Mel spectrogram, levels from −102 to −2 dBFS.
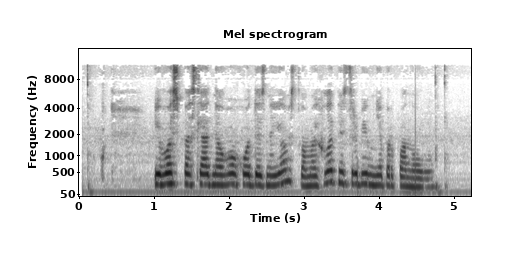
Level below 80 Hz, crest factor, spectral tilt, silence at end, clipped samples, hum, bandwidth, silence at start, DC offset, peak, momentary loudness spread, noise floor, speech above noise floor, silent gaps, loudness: -56 dBFS; 18 dB; -5 dB/octave; 0.4 s; under 0.1%; none; 11.5 kHz; 0.1 s; under 0.1%; -6 dBFS; 12 LU; -50 dBFS; 29 dB; none; -22 LUFS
